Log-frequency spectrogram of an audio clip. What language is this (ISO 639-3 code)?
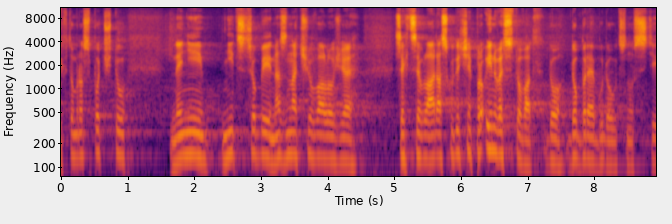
ces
